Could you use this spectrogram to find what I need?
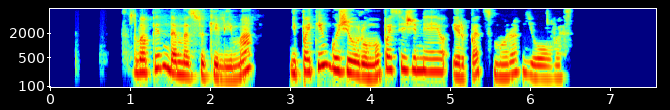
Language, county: Lithuanian, Panevėžys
